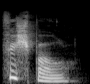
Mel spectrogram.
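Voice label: "fishbowl", British English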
